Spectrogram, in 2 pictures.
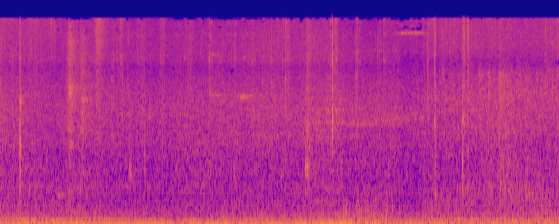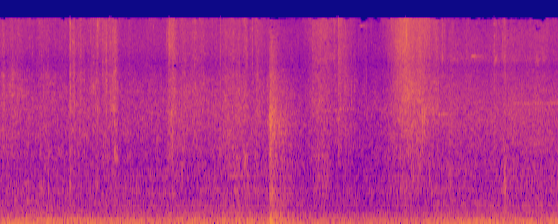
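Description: A metal tool scrapes and picks at dry soil and roots.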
